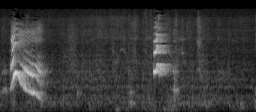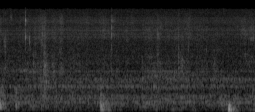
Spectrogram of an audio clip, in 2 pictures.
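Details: Three-week-old Gordon Setter puppies at cuddle time: two loud, high, sweeping squeals a few seconds apart, followed by near silence with faint shuffling and a couple of soft thumps.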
